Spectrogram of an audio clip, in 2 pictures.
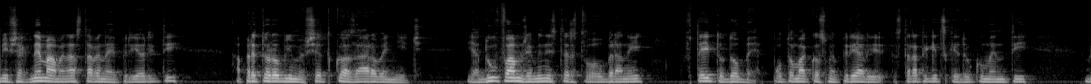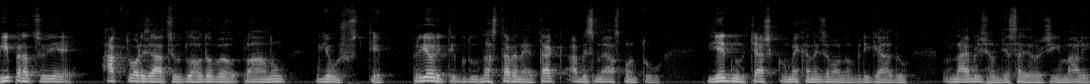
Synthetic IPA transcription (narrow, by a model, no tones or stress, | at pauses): mifʃaɡɲɛmaːmɛnast̪aʋɛnɛːpɾiɔɾit̪i | apɾɛt̪ɔɾɔbiːmɛfʃɛt̪kɔazaːɾɔʋɛɲɲit͡ʃ | jad̪uːfamʒɛminist̪ɛɾst̪ʋɔ̰ɔbɾani | ft̪ɛjt̪ɔd̪ɔbɛpɔt̪ɔmakɔzmɛpɾijalist̪ɾat̪ɛɡit͡skɛːd̪ɔkumɛnt̪i | ʋipɾat͡sujɛ | akt̪ualizaːt͡siud̪l̩ɦɔd̪ɔbɛːɦɔplaːnu | ɡɟɛuʃt̪ɪɛ | pɾiɔɾit̪ibud̪uːnast̪aʋɛnɛːt̪aɡa̰bizmɛaspɔɲt̪uː | jɛd̪nucaʃkuːmɛxanizɔʋanuːbɾiɡaːd̪u | vnajbliʃɔmɟɛsaɟɾɔt͡ʃḭːmalḭ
